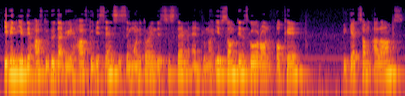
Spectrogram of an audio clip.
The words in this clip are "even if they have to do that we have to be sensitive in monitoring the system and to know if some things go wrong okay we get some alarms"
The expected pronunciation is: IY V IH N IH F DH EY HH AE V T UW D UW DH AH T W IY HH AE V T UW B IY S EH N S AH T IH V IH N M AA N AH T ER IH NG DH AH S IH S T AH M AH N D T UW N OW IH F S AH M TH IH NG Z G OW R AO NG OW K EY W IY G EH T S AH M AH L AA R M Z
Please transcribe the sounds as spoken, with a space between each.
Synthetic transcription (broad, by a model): IY V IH N IH F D EY HH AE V T UW D UW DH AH T W IY HH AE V T UW B IY S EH N S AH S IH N M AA N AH T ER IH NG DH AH S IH S T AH M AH N T UW N OW IH F S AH M T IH NG S G OW R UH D OW K EY W IY G EH T S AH M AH L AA M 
